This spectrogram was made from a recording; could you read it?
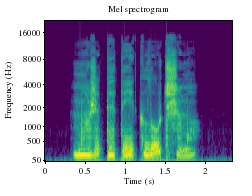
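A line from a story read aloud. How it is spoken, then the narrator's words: Whisper against glass. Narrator (Russian): прошептала она, и ее дыхание оставило на стекле мутный след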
